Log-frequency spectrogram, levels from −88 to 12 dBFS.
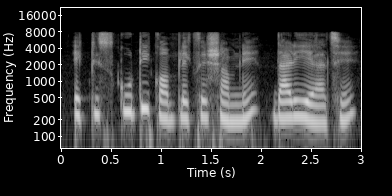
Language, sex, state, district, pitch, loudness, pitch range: Bengali, female, West Bengal, Cooch Behar, 215 Hz, -14 LUFS, 205-250 Hz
